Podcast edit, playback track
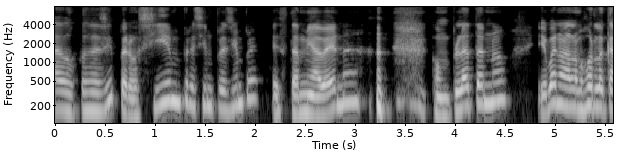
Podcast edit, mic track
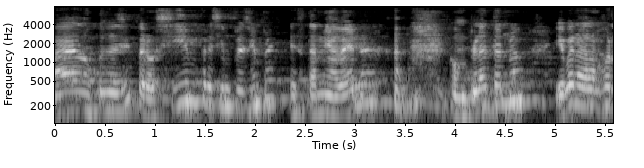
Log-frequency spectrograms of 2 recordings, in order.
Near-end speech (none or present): none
